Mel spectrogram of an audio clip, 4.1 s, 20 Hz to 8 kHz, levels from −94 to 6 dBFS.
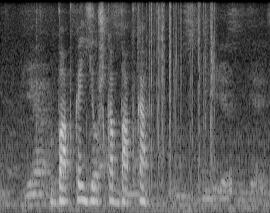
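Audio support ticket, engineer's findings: Codec, throughout: upper band of the speech stripped and refilled with noise, giving a breathy, grainy edge. Plainly audible damage, likely Bluetooth LC3 compression in 7.5 ms frames, consistent with a low rate around 32 kbps.

1.95–3.24 s: connector or cable contact resistance fluctuating as something is moved. Dense, uneven scratching and rustling laid over the speech, roughly 10 dB below it. Fits cable scratch noise.

3.43–3.47 s: lost LE Audio frames, a gap of about 37.5 ms, which fits five 7.5 ms frames dropped. Decoder repeats the last spectrum with scrambled phase, smearing the speech into a brief noisy blur.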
